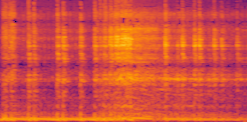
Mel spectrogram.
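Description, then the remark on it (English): A snowmobile engine runs loud, its throaty drone revving and wavering for a moment before settling into a lower, steady rumble with light mechanical clatter. “There was definitely this huge sense of freedom that I got riding the snowmobile.”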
